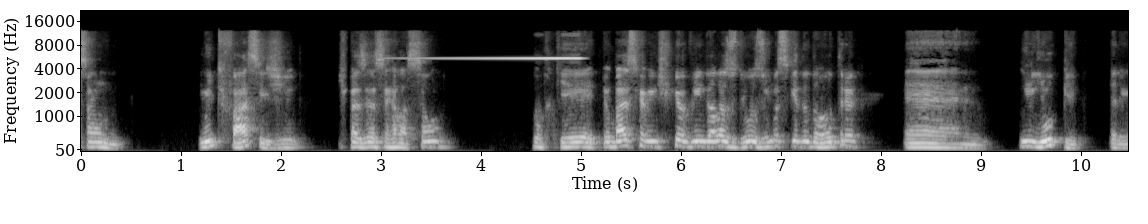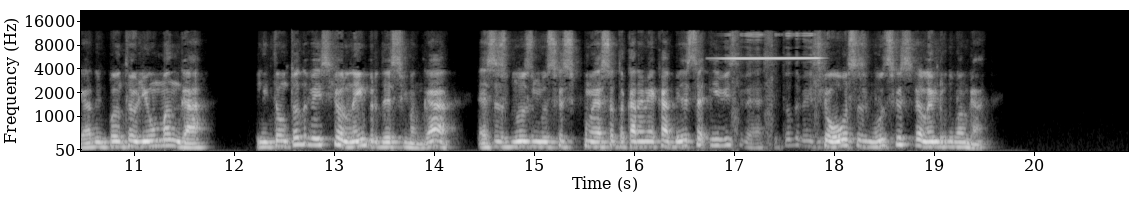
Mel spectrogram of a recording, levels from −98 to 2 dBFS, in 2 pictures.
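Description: At 2.99 s a loudspeaker feedback squeal at 5.4 kHz swells over roughly a second and a half to about 10 dB above the speech, lasting until 5.08 s. The mic is hearing its own speaker, and that one frequency runs away. It returns from 16.71 to 17.95 s, jumping up much faster and sitting about 5 dB over the speech.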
